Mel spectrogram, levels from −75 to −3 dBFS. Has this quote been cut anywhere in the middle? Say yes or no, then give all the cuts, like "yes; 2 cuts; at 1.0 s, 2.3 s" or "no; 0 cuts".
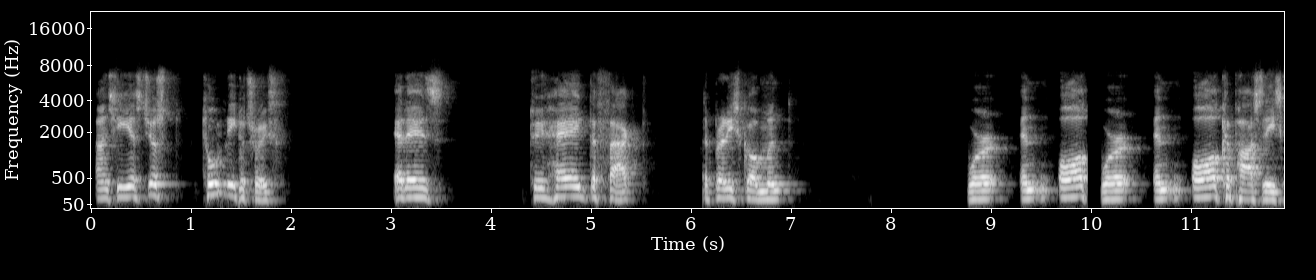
yes; 3 cuts; at 1.5 s, 6.1 s, 10.0 s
